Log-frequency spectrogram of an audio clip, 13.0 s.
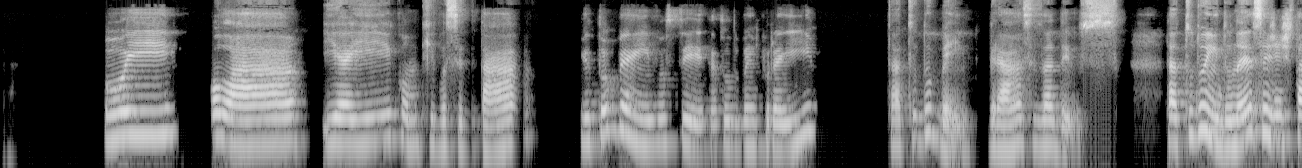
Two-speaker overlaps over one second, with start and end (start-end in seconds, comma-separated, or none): none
